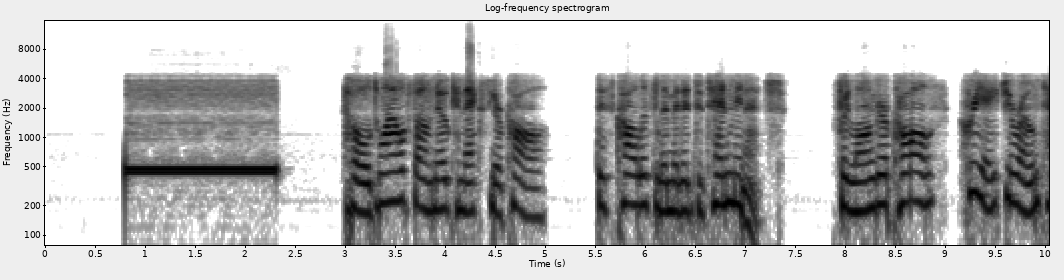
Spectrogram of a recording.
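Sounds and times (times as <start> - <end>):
telephone ringback tone: 0.8 - 2.4.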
